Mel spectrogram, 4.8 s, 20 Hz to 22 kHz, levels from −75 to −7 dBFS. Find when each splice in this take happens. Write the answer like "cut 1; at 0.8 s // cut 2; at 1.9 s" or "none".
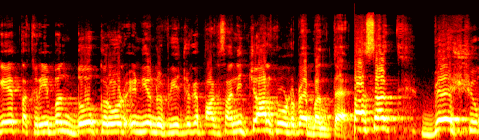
cut 1; at 3.5 s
